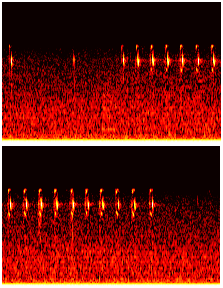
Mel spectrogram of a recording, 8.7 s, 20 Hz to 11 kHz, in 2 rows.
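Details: Booted eagle calling in Parc Natural dels Ports on 30 June 2021 at 11:01: a rapid series of about sixteen short, high whistled notes, roughly three per second, after a few scattered opening notes, over a steady background hiss.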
